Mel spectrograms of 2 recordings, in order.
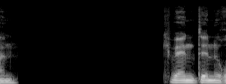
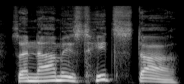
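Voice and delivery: much higher, slow, Hitzdar stressed; pointed correction; 9 semitones higher, 3 dB louder, slower than usual. Acted. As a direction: spell out the right name slowly. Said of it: "verbesserte ihn Quentin". (langsam, Hitzdar nachdrücklich betont)

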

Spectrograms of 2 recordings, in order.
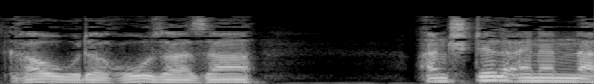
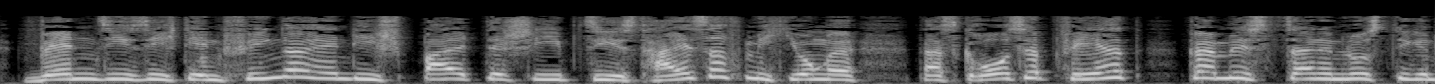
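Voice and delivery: high, loud, sneering jester voice; mocking mad fool; 14 semitones higher, 4 dB louder than usual. A narrator's reading. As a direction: taunt the crippled smuggler gleefully. Shackwell boasts lewdly. (höhnischer Narr, hoch und laut)

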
